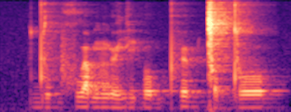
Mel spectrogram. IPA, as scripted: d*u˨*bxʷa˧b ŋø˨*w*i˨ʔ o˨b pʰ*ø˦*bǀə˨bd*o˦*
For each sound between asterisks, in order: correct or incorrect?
correct, incorrect: j, correct, correct

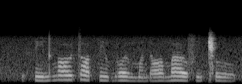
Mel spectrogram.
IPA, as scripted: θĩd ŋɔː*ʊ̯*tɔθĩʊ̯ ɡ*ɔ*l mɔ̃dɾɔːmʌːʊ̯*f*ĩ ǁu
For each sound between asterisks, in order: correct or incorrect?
correct, incorrect: o, correct

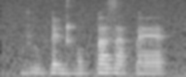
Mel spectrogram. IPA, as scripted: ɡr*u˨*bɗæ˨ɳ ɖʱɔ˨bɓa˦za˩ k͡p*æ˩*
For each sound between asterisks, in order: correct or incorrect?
correct, correct

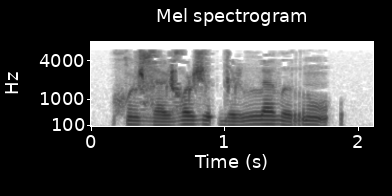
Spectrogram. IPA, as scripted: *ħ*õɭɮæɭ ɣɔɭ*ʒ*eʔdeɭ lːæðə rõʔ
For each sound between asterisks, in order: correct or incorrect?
incorrect: x, correct

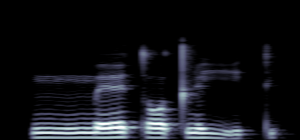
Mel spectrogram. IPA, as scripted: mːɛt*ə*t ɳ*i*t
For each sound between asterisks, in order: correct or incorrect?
incorrect: ɔ, correct

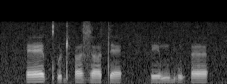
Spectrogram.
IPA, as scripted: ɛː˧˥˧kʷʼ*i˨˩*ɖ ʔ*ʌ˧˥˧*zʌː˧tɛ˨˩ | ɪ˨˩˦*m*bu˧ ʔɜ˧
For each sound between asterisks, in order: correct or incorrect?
incorrect: ɪ˨˩, correct, correct

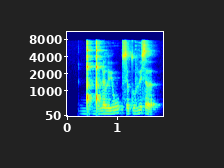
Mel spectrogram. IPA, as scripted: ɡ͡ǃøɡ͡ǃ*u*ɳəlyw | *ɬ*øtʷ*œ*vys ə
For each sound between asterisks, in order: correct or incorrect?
incorrect: ø, incorrect: s, correct

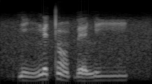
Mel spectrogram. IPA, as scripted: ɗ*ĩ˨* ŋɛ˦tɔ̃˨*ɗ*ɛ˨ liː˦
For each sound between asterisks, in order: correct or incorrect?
correct, incorrect: ɓ

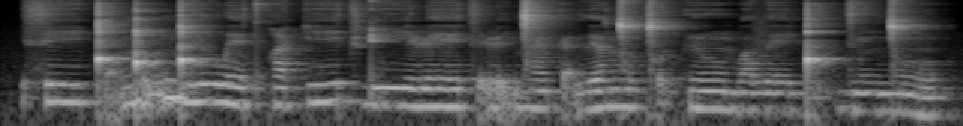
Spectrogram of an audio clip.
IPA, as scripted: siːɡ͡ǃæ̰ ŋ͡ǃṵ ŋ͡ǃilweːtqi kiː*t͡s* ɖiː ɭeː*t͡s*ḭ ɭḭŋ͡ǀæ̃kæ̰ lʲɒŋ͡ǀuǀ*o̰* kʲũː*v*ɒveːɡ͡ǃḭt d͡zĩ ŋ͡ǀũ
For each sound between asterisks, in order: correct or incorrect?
correct, correct, correct, incorrect: b

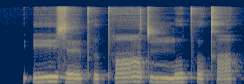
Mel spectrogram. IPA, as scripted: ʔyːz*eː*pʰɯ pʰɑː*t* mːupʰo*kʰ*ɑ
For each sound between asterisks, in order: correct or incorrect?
incorrect: øː, correct, correct

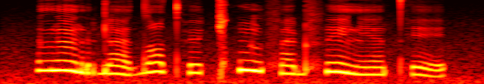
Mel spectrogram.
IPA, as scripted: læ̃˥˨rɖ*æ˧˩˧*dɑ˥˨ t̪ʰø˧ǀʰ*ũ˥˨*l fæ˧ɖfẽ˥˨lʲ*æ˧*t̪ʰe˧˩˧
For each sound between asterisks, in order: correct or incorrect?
correct, correct, incorrect: æ̃˧

